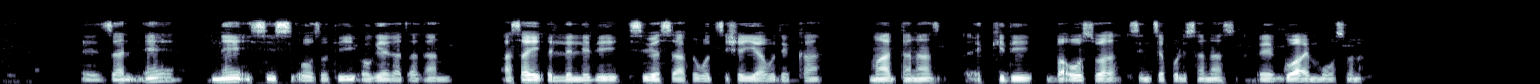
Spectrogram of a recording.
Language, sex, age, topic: Gamo, male, 25-35, agriculture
